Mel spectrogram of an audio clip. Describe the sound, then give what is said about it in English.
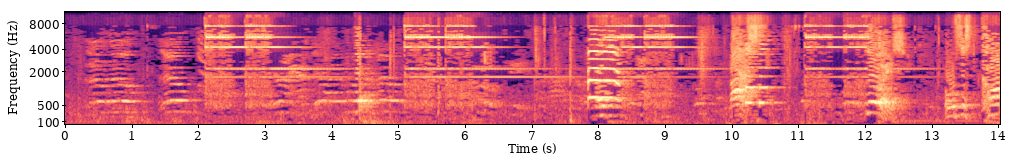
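A mobile phone, issued by the city hall, rings with an electronic ringtone in a few repeated bursts of bright tones. “Telephone thingamabobber that City Hall gave me. Blast that noise.”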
